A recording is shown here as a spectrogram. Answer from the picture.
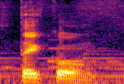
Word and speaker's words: Tekung: Oh penyebutannya Tikung. Tikung. Oh tulisannya Tekung. Oh Tikung ya teman-teman. Kecamatan Tikung. Tikung. Tekung. Tekung. Oh logatnya berbeda ya teman-teman. Pengucapannya aja, tapi sama maksudnya sama.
